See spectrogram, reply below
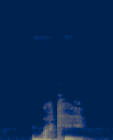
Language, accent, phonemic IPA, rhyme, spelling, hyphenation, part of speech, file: English, Southern England, /ˈwæk.iː/, -æki, wacky, wack‧y, adjective, LL-Q1860 (eng)-wacky.wav
- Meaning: Zany; eccentric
